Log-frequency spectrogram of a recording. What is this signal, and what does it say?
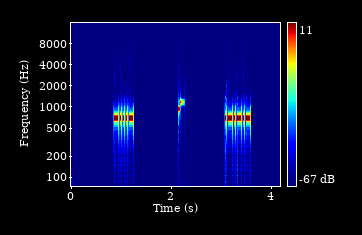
Morse code, heard as a keyed tone, about 39 wpm, 700 Hz. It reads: <BT> .
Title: Single Character (Letter:Number:Punctuation:Prosign) Alt 40wpm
